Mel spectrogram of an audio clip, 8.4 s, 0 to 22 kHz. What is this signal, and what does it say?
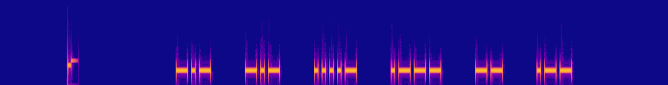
Morse code, heard as a keyed tone, about 25 wpm, spaced as for 14 wpm, 700 Hz. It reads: KK4JMW
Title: USA Call Signs - 6 Characters - 3x Character Spacing - 25wpm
